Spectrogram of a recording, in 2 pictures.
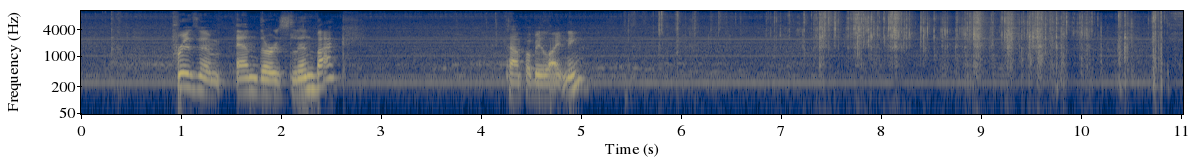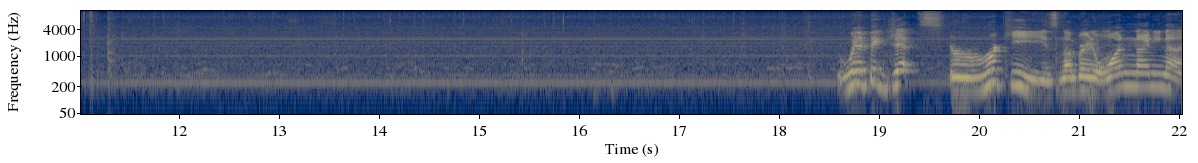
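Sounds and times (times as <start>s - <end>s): steady electrical hum: 0.0s - 22.0s
foil pack tearing and crinkling: 5.4s - 11.2s.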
